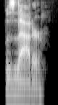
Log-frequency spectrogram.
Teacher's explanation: So we drop the H, the was and that linked together, and the final T of that was that her, because we don't have an H or consonant sound on her, it can become a flap.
